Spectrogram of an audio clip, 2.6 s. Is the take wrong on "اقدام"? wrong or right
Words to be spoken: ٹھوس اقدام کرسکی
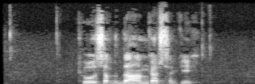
right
